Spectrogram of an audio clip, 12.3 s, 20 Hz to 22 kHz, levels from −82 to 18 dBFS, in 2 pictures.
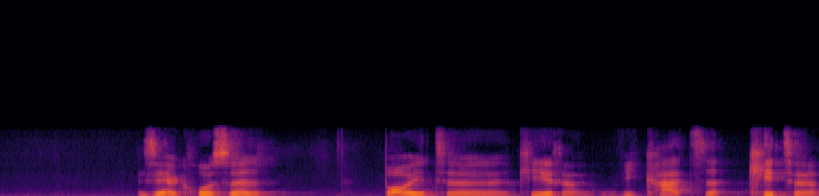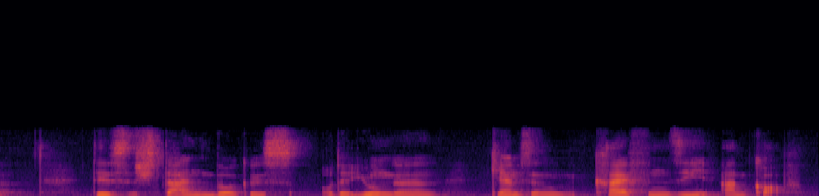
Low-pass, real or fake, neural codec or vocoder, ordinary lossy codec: none; fake; codec, 16 kHz, 0.8 kbps, ZipCodec; none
